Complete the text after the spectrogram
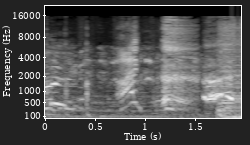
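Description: An older man shouts back.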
